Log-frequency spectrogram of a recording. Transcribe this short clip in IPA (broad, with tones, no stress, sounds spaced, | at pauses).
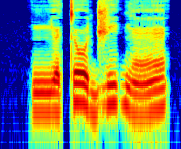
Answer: ɲ ə˨ t o˦˨ d͡ʒ i˦ ɡ ɛ̃˨˦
